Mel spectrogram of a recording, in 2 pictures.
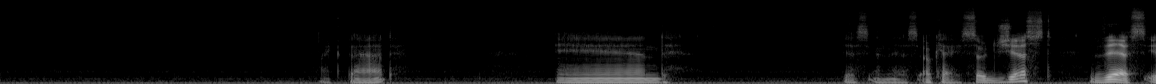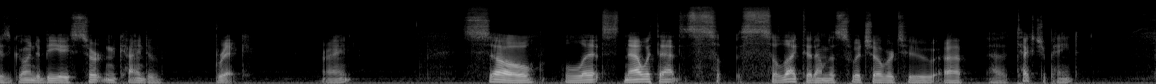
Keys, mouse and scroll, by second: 3.5 right click, 3.7 middle click, 5.1-5.4 scroll down 2, 5.4 middle click, 7.6-8.1 scroll up 3, 8.4 shift+right click, 9.5 middle click, 9.5 scroll down 3, 12.1 scroll up 1, 13.7 middle click, 13.7 scroll up 1, 16.2 scroll down 1, 16.6 shift+middle click, 17.4 middle click, 19.7 click.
